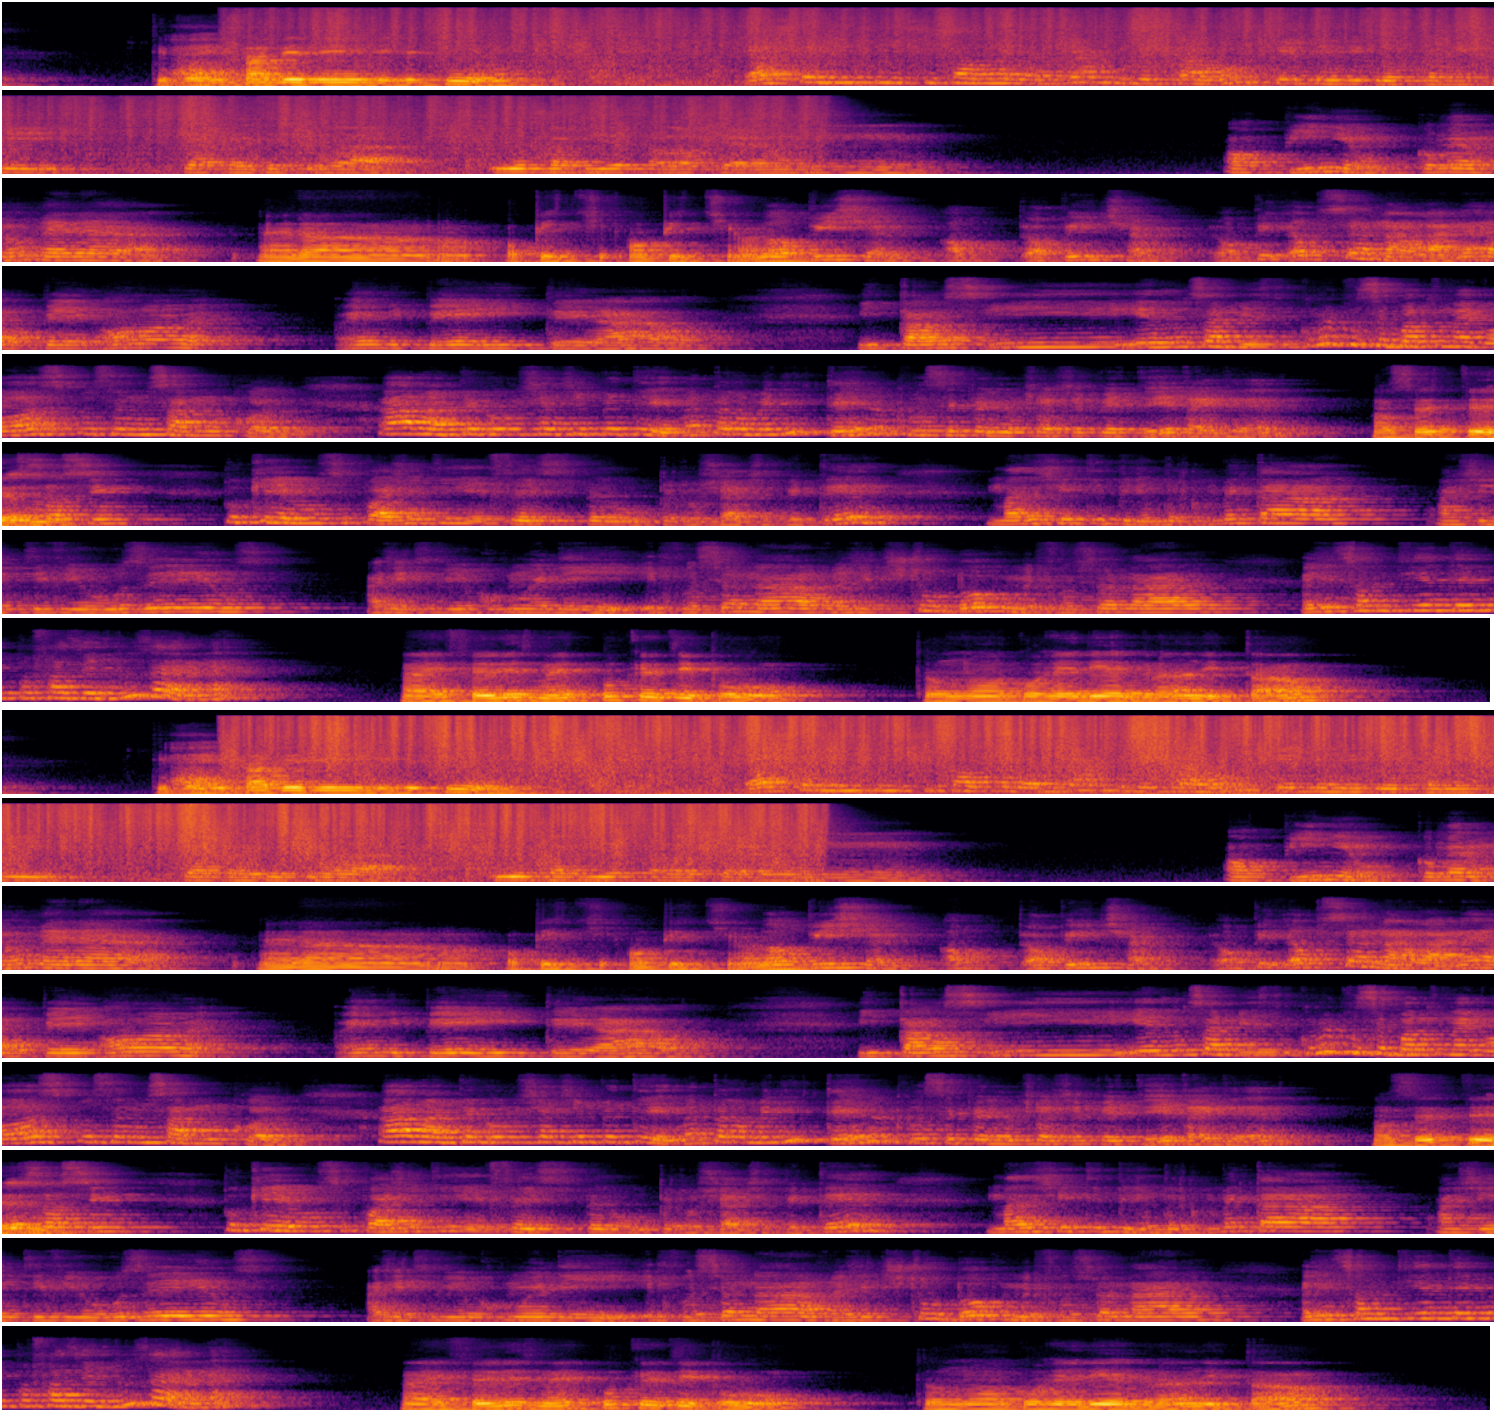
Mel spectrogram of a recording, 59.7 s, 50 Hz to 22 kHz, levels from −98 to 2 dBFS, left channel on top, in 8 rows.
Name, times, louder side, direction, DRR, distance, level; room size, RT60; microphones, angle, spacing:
voice 1, 0.8-2.6 16.2-17.7 18.0-18.9 36.7-37.6 54.2-56.2 56.8-58.9, left 1 dB, 30° left, 0 dB, 1.3 m, -20 dB
sound 1, 1.1-11.6, right 12 dB, 40° right, 0.4 m, -27 dB
voice 2, 3.7-7.7 8.3-9.5 9.9-12.1 13.6-15.7 18.7-23.4 24.1-25.8 26.7-36.3 37.3-37.9 38.4-41.7 42.2-44.0 44.5-46.0 46.6-50.8 51.3-53.4, equal, 25° right, -3 dB, 4.7 m, -29 dB
24.0 x 8.3 x 2.5 m, 0.80 s
head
